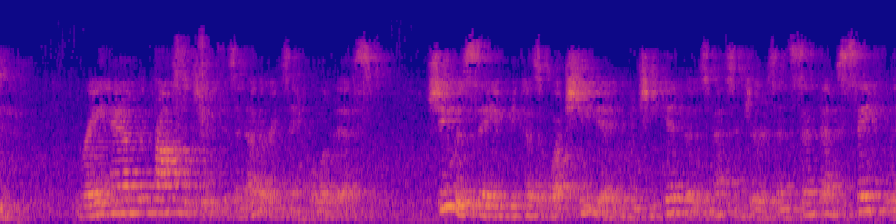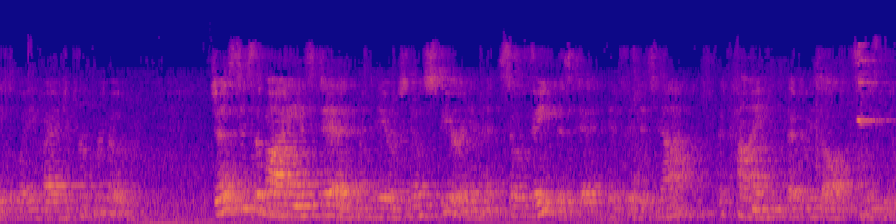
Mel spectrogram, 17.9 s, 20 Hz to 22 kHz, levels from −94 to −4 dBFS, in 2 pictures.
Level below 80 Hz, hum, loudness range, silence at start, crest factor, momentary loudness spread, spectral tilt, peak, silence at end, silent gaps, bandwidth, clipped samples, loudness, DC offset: -66 dBFS; none; 5 LU; 0 s; 20 dB; 11 LU; -3.5 dB/octave; -20 dBFS; 0 s; none; 11.5 kHz; under 0.1%; -40 LUFS; under 0.1%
